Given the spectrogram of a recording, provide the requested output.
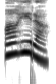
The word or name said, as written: ಅಹೇರು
